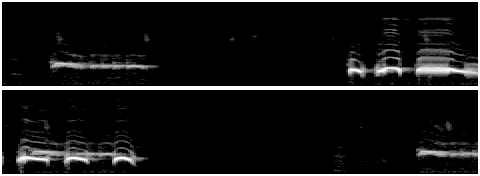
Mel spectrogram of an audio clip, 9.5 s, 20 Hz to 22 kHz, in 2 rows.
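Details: Spotted dove (tekukur, derkuku) of local stock in 'kuk 3' song. A flat drawl is followed by silence, then a compact cluster of six arched coos. After a long pause the drawl starts again.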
